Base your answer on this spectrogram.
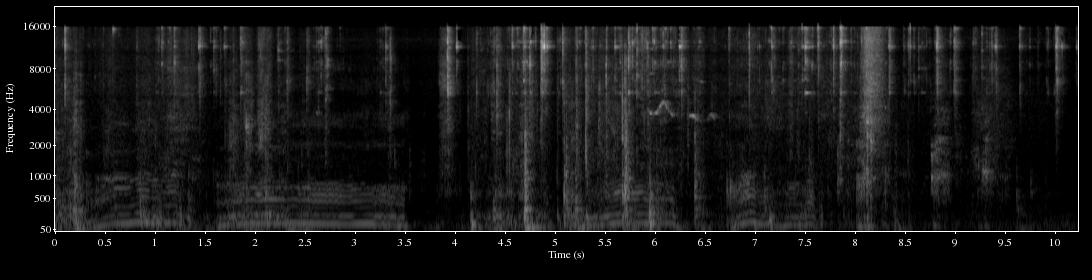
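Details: Indoor play between a Border Collie cross and a Rottweiler: a sustained deep, wavering growl for several seconds, then a pause and more broken rumbling growls mixed with scuffling, clicks and faint whimpers.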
